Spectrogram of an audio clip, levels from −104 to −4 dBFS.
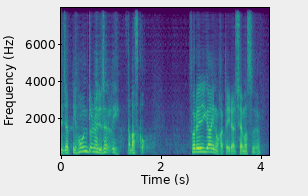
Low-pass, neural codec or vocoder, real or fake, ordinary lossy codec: none; codec, 16 kHz, 0.7 kbps, FocalCodec; fake; none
